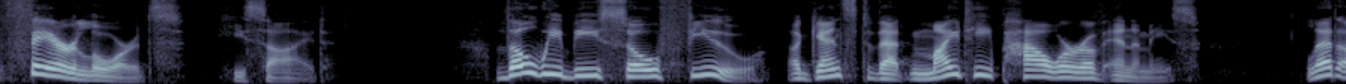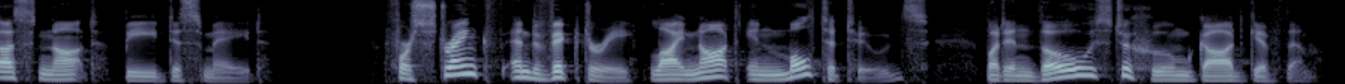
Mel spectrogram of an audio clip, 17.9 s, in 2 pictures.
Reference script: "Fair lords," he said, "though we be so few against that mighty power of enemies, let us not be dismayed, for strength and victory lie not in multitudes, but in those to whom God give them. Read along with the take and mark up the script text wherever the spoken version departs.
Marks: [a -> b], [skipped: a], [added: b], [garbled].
"Fair lords," he [said, -> sighed] "though we be so few against that mighty power of enemies, let us not be dismayed, for strength and victory lie not in multitudes, but in those to whom God give them.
